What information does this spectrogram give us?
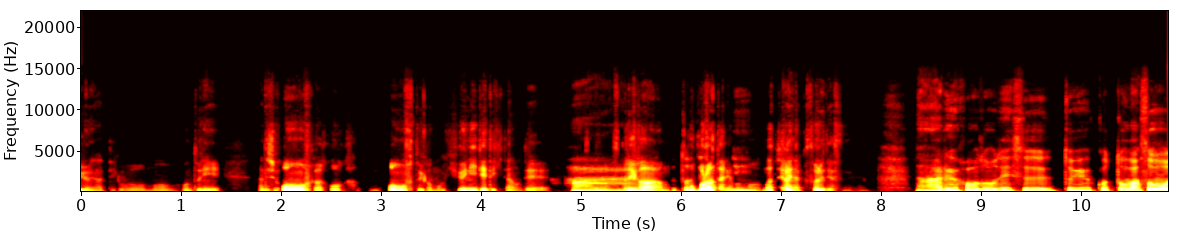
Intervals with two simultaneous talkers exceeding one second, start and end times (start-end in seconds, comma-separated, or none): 4.8-6.8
